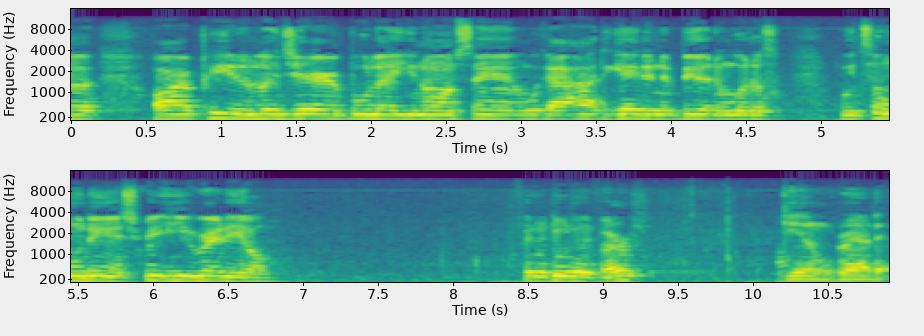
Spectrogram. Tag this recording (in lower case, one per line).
speech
